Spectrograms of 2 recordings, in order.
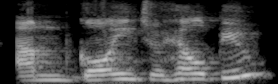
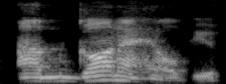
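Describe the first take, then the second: First: Going to is said as two full words. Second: Going to is blended into gonna.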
